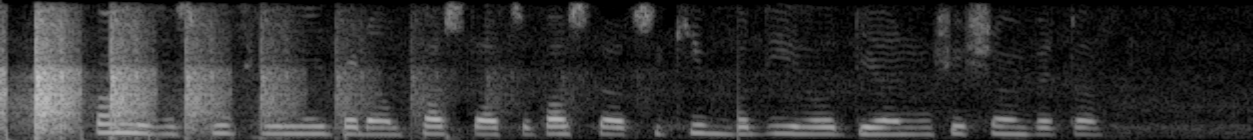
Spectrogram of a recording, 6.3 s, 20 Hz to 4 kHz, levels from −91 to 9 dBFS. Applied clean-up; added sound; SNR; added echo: none; Clapping; -4 dB; none.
